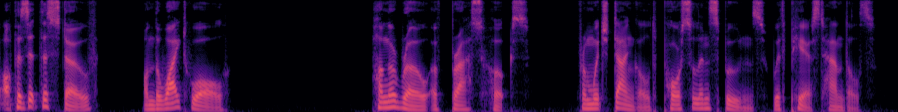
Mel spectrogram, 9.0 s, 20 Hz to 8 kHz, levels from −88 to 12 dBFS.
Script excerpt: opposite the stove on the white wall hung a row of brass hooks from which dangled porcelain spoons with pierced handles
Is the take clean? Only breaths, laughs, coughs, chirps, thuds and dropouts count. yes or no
yes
